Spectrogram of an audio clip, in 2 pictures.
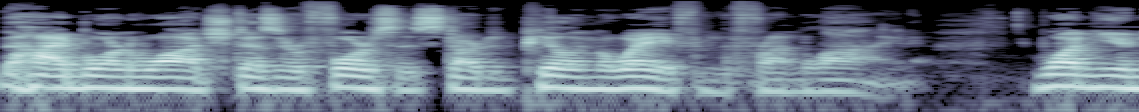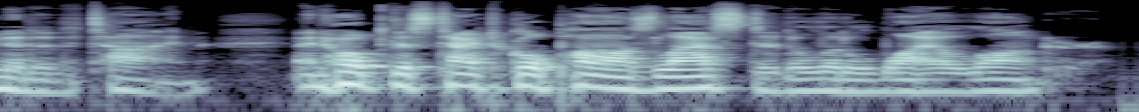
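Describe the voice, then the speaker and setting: A man narrating a military science fiction story in a steady, even reading voice. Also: mid-range voice, moderate pace. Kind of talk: scripted sci-fi story narration.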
